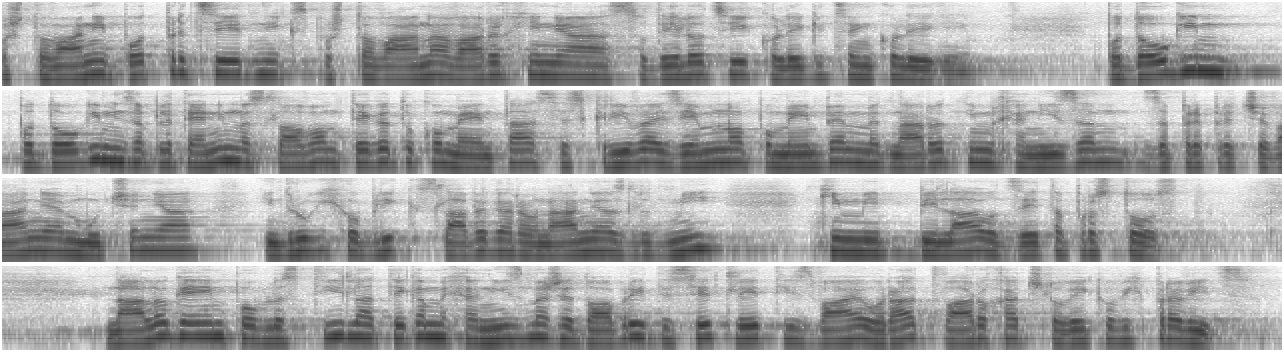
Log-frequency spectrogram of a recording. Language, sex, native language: Slovenian, male, Slovenian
